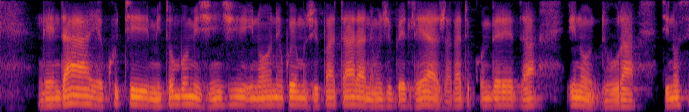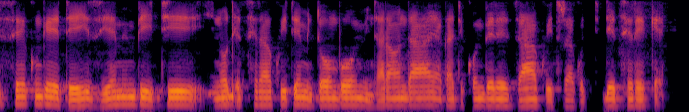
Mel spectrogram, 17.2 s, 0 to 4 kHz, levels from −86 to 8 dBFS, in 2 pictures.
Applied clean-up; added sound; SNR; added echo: none; none; none; none.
